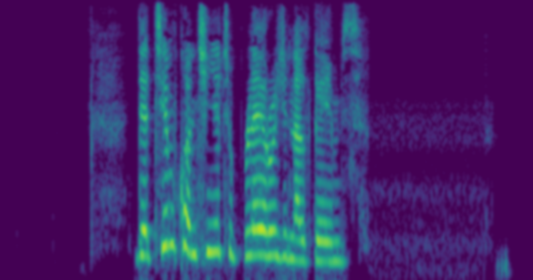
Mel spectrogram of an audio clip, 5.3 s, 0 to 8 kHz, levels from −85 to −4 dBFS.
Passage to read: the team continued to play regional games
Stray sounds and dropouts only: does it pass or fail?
pass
